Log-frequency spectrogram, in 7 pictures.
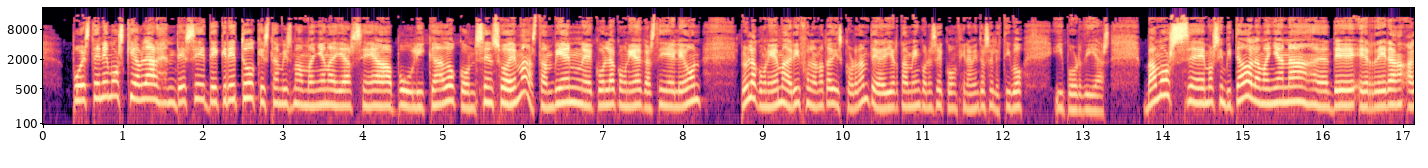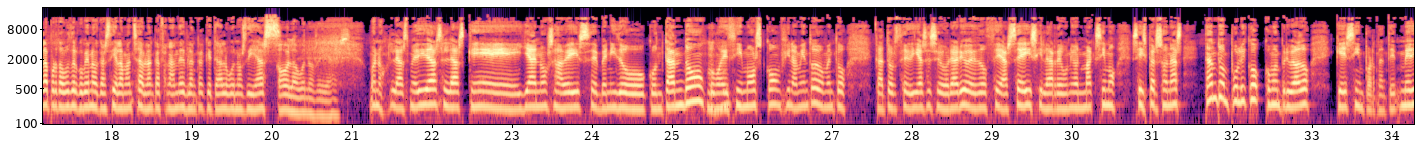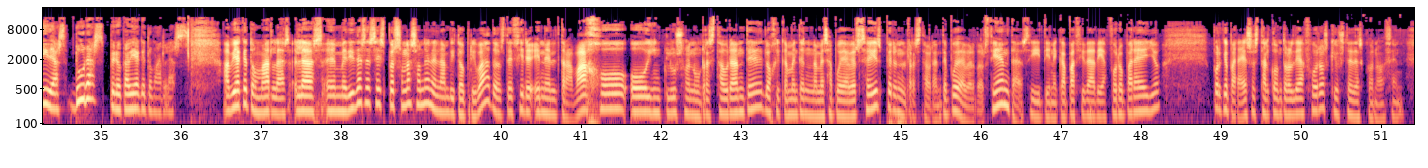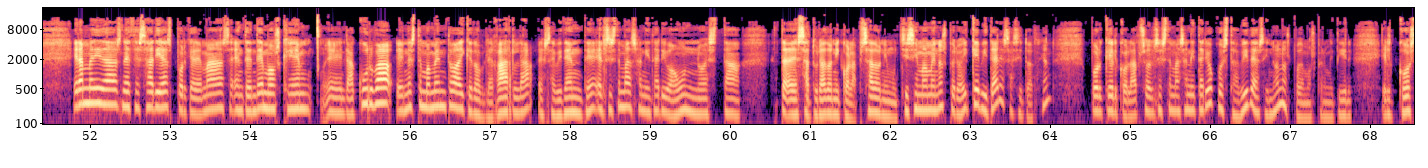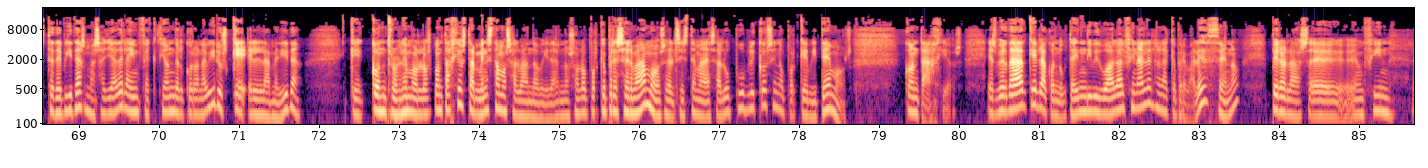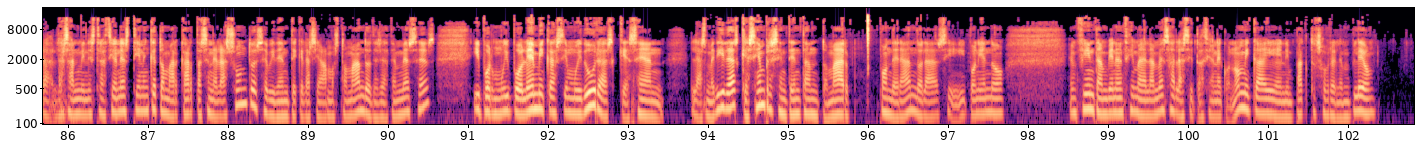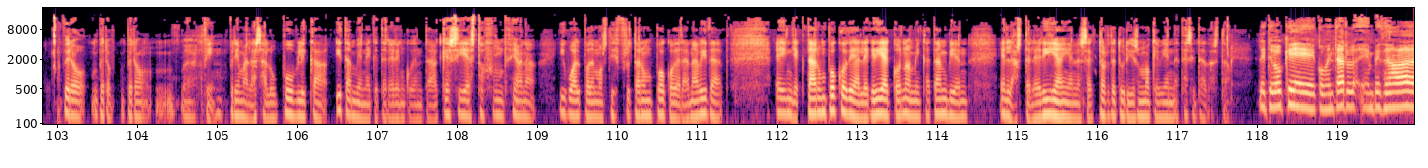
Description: Blanca Fernández. Portavoz del gobierno de CLM en los estudios de COPE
